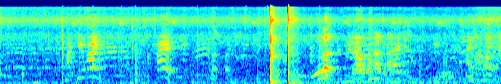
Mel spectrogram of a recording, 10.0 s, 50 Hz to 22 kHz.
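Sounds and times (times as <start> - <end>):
volleyball being struck: 5.4 - 6.5.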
